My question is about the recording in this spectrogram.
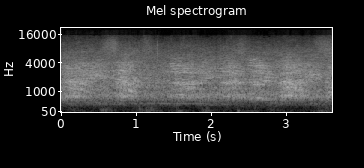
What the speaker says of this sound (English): the crowd got a bit of a chant going on there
